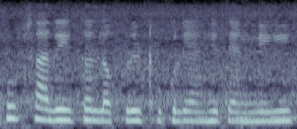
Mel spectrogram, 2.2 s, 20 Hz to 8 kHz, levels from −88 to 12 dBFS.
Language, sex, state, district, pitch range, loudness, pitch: Marathi, female, Maharashtra, Gondia, 220-240 Hz, -15 LUFS, 225 Hz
